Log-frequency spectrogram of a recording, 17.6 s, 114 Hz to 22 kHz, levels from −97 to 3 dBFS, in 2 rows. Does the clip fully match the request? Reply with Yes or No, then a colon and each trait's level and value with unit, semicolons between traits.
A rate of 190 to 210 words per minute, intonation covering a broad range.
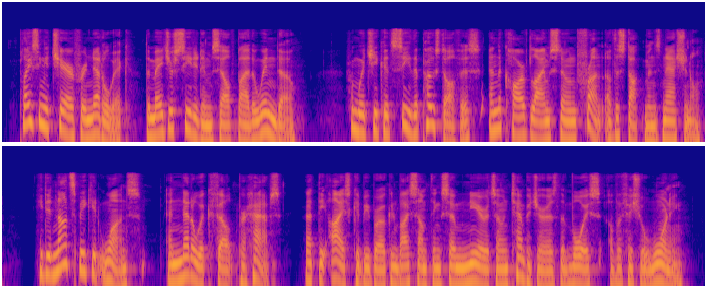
Yes: average, 200 wpm; wide, 6.0 semitones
